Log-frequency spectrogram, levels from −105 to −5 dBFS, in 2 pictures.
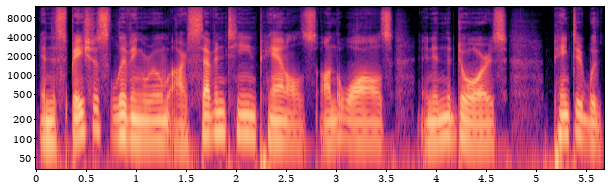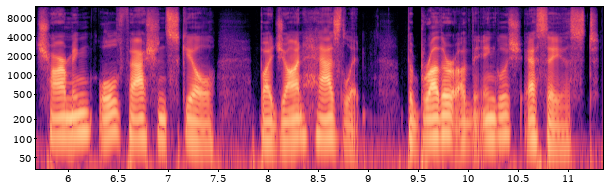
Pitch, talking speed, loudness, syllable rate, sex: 95 Hz, 155 wpm, -22 LUFS, 4.6 syllables/s, male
